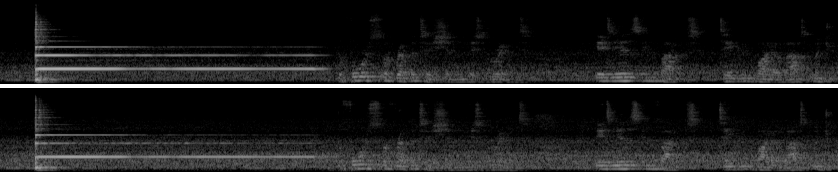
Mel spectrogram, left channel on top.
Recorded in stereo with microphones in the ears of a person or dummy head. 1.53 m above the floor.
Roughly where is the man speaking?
Right.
